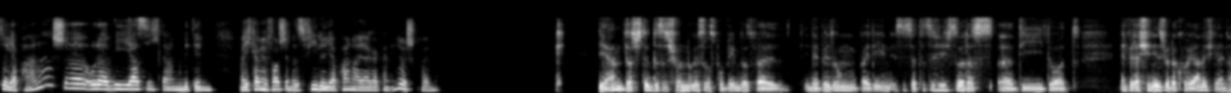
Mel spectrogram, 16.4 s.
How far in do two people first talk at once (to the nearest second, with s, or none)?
none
